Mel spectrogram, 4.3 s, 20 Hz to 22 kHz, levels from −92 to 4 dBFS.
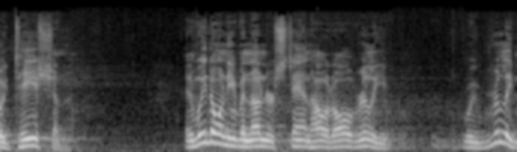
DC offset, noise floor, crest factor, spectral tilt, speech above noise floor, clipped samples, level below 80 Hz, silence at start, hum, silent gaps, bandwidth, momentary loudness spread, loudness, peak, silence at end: under 0.1%; -56 dBFS; 18 dB; -5.5 dB/octave; 37 dB; under 0.1%; -52 dBFS; 0 s; none; none; 16 kHz; 13 LU; -19 LUFS; -2 dBFS; 0 s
